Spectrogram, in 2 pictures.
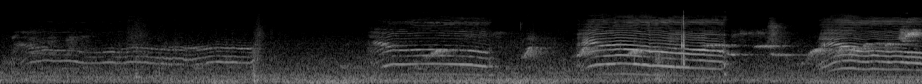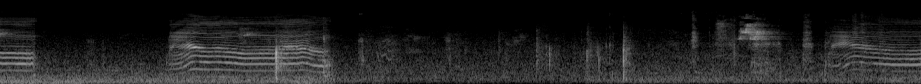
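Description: Tabby-and-white domestic cat meowing repeatedly: about six long, drawn-out meows a second or two apart, their pitch bending up and down.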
